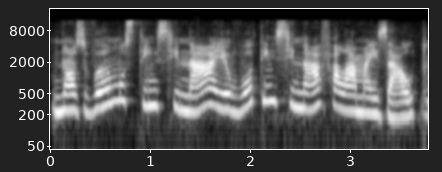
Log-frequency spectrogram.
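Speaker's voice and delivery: normal talking voice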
